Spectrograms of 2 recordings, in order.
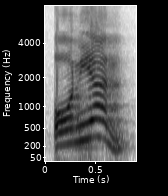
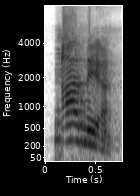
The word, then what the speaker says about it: onion: ONION, ओनियन, ऑनियन। OPINION, ओपिनियन, opinion. So this is pronunciation.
